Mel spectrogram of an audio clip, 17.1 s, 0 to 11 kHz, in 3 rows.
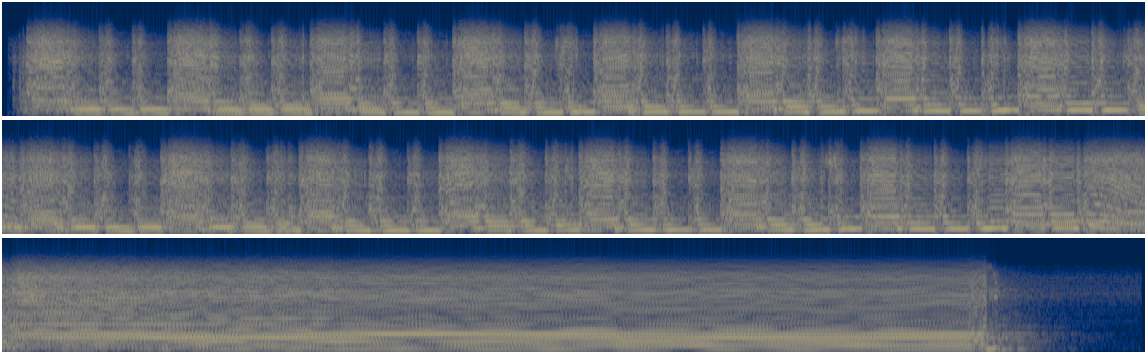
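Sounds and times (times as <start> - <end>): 
guitar riff through an effects pedal: 0.0 - 17.1.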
